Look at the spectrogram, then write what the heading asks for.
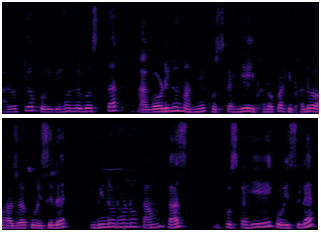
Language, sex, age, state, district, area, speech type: Assamese, female, 30-45, Assam, Biswanath, rural, spontaneous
